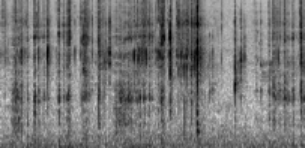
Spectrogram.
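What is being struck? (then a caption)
Bar of soap carved with a metal blade. A metal cutter blade scrapes and carves crunchy flakes off the edge of a solid, dry white bar of soap held in the palm. The result is a quiet, bright, dry crackle of rapid little crunches and snaps, with a few sharper ticks standing out, and almost no low end.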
